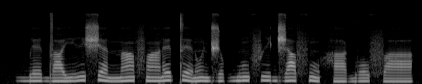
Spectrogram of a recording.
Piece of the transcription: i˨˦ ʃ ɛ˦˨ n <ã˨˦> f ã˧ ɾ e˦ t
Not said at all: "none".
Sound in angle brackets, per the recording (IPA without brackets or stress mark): ã˨˦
